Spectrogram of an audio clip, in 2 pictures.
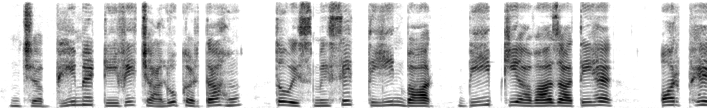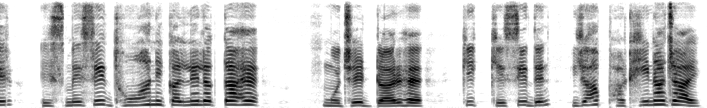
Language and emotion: Hindi, fearful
